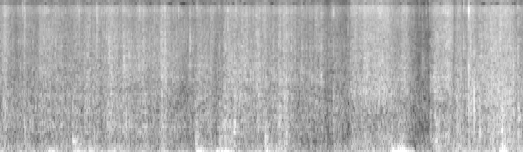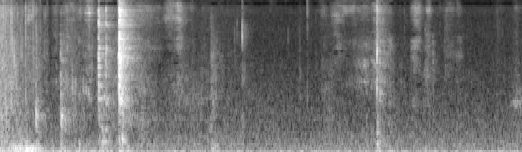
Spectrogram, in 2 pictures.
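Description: Plastic bubble wrap rustling and crinkling as a small framed picture is slid out of it, for about six seconds. A single sharp click follows, then only faint handling ticks.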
